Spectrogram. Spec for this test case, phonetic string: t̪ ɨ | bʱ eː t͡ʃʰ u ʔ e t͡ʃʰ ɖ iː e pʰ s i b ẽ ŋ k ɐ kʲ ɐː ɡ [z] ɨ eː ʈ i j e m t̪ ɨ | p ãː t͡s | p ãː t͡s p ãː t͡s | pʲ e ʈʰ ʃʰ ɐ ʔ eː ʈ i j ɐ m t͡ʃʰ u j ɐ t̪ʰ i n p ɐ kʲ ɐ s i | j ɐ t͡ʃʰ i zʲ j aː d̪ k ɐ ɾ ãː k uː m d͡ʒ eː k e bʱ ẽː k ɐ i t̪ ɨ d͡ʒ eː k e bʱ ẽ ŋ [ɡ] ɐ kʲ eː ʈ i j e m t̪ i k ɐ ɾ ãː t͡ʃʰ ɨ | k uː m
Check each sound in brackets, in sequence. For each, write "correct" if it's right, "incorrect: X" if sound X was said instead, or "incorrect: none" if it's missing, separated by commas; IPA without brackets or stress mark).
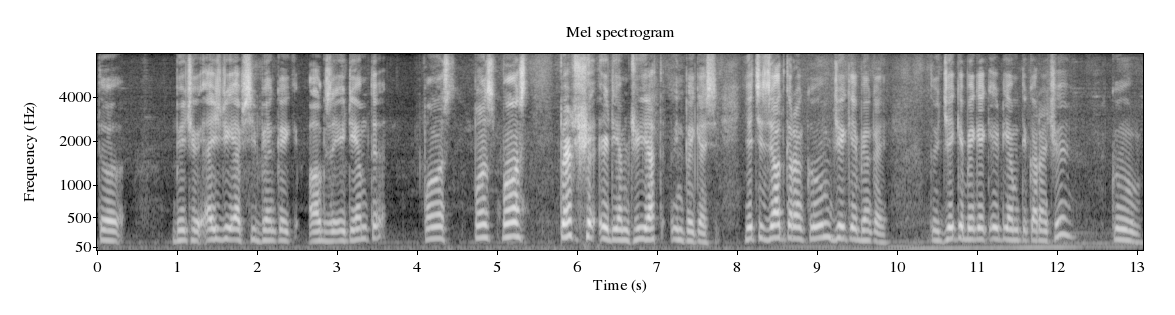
correct, incorrect: k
